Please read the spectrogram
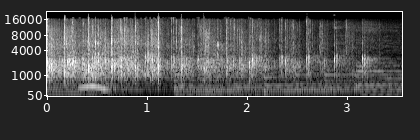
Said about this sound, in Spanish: Claro, denle un fuerte aplauso, claro que sí, gracias.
